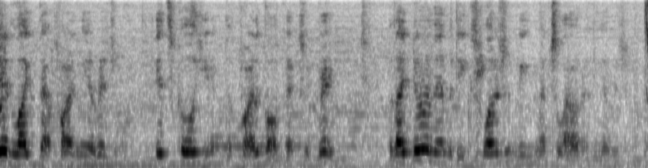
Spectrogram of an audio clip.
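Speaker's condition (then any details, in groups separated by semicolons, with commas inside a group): Cerebral palsy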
